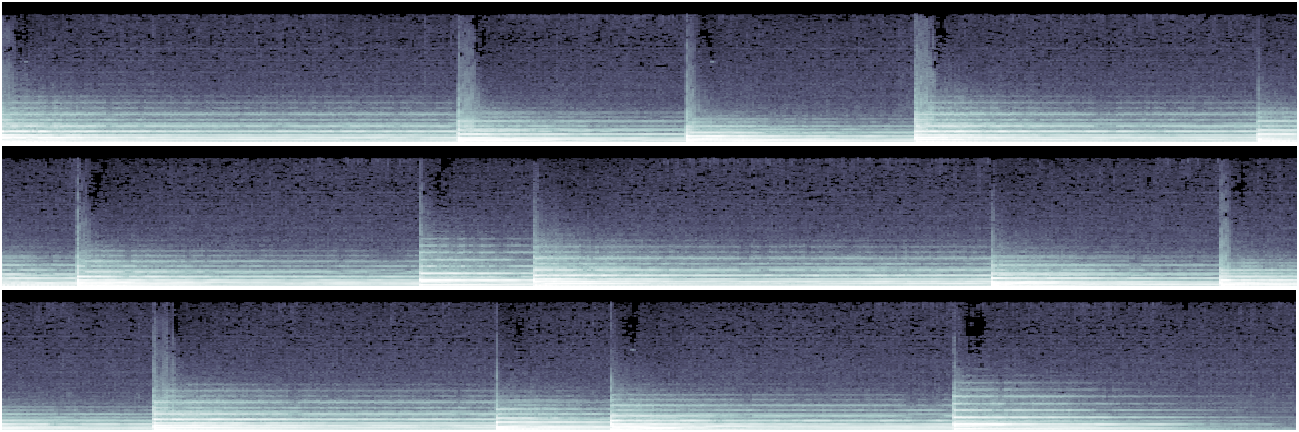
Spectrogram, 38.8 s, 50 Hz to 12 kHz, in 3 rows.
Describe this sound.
Circuit 2 - Keys 3
Synth Keys Loop
105 BPM
Key of E Minor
